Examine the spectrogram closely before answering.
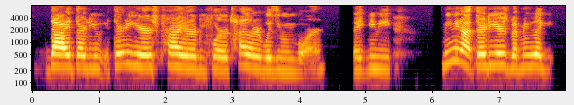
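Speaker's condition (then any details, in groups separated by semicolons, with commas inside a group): Cerebral palsy, spastic; from birth, muscle spasms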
